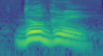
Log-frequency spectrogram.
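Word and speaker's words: دغري: Dugree means Hebrew accent dugree with a with a with a g which is in in Arabic it's but because Hebrew speakers can't pronounce it like that because they have the they do it and then it's just a whole mess.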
